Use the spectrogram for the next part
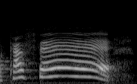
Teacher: Qual que é a sílaba que se estendeu a sílaba fé então é a última sílaba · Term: sílaba tônica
